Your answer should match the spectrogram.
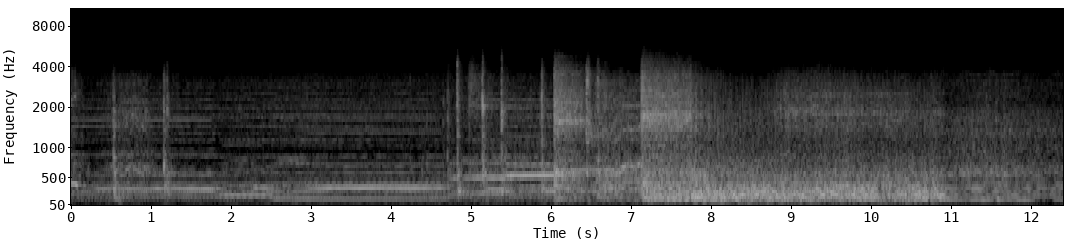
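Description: Dramatic film-score music with long held notes and a few sharp clicks, then from about seven seconds in a loud rushing roar of the sci-fi rocket ship's engine firing up on a test run, lasting about four seconds before the music's held notes return.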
